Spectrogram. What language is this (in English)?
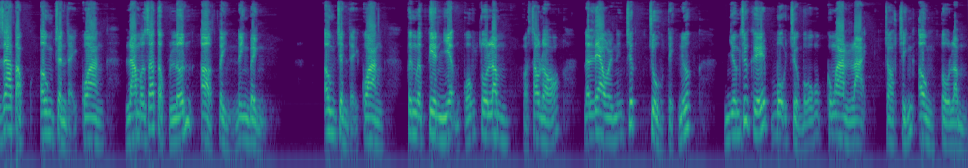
Vietnamese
